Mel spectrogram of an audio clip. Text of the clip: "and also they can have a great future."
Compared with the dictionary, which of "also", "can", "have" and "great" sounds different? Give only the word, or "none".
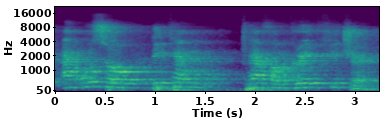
have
